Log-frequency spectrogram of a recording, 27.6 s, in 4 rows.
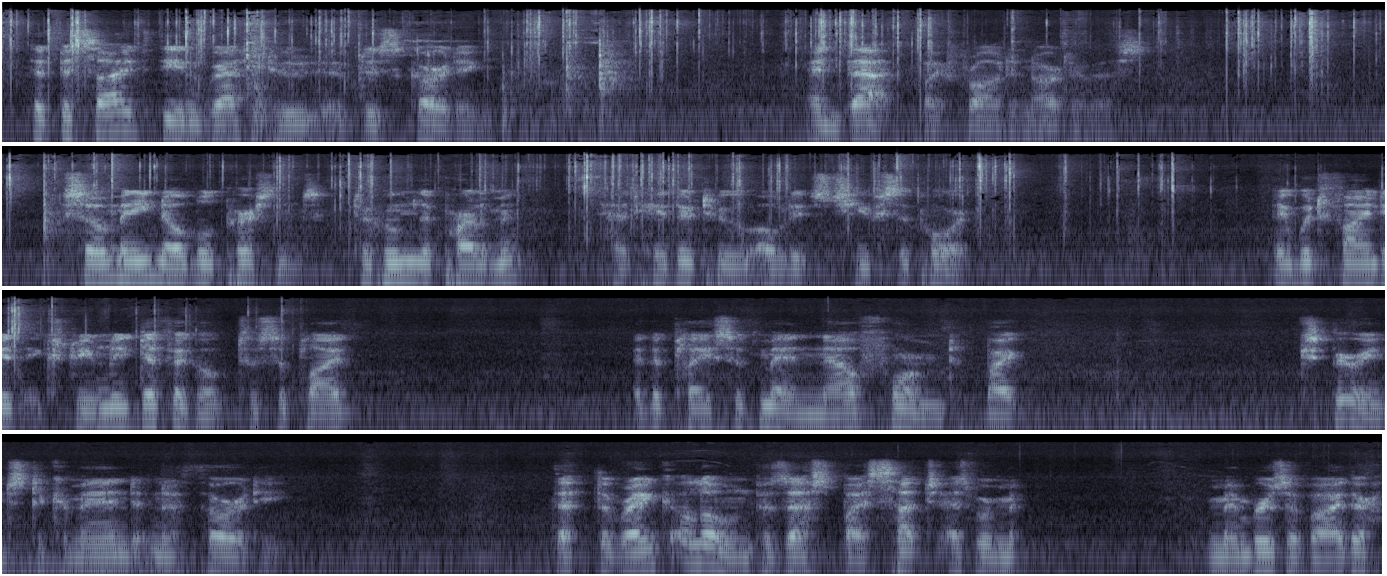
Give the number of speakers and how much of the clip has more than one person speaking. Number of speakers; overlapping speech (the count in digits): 1, no overlap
